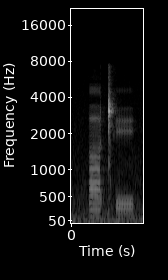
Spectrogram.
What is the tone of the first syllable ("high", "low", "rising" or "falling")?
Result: high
